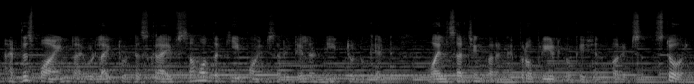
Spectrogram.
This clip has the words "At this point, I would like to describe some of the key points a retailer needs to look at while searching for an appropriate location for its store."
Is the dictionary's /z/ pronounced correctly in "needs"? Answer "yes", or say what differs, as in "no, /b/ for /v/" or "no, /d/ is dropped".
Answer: no, /z/ is dropped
